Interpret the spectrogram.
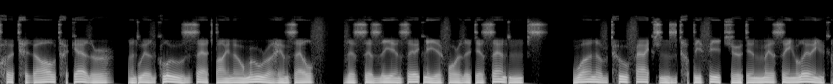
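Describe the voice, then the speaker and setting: In a put-on character voice, a man talks at a fairly quick pace and a fairly low pitch, with hardly any pauses, against a quiet background. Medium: solo performance. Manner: flat, monotone, mechanical.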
